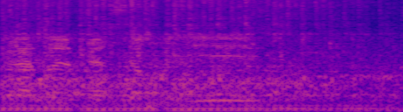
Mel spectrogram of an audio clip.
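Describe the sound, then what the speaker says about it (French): A small airplane engine idles at an airfield in Mascouche with a steady low drone and a rhythmic pulse. It is fairly loud and continuous for the whole short stretch. "Le moteur maintenant démarré"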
